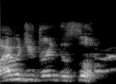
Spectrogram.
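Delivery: very high, shrill, furious screaming fit. Recounting a story where a character screams at the others, imitating someone screaming. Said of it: "He's like screaming at them".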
